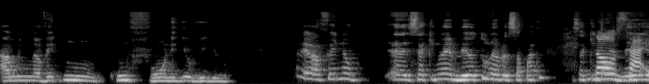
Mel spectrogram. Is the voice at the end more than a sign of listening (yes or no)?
yes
